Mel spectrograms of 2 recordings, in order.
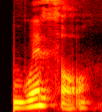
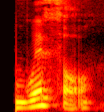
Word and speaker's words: whistle: Silent T. Listen, castle, whistle. Repeat after me. Listen, castle, whistle.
